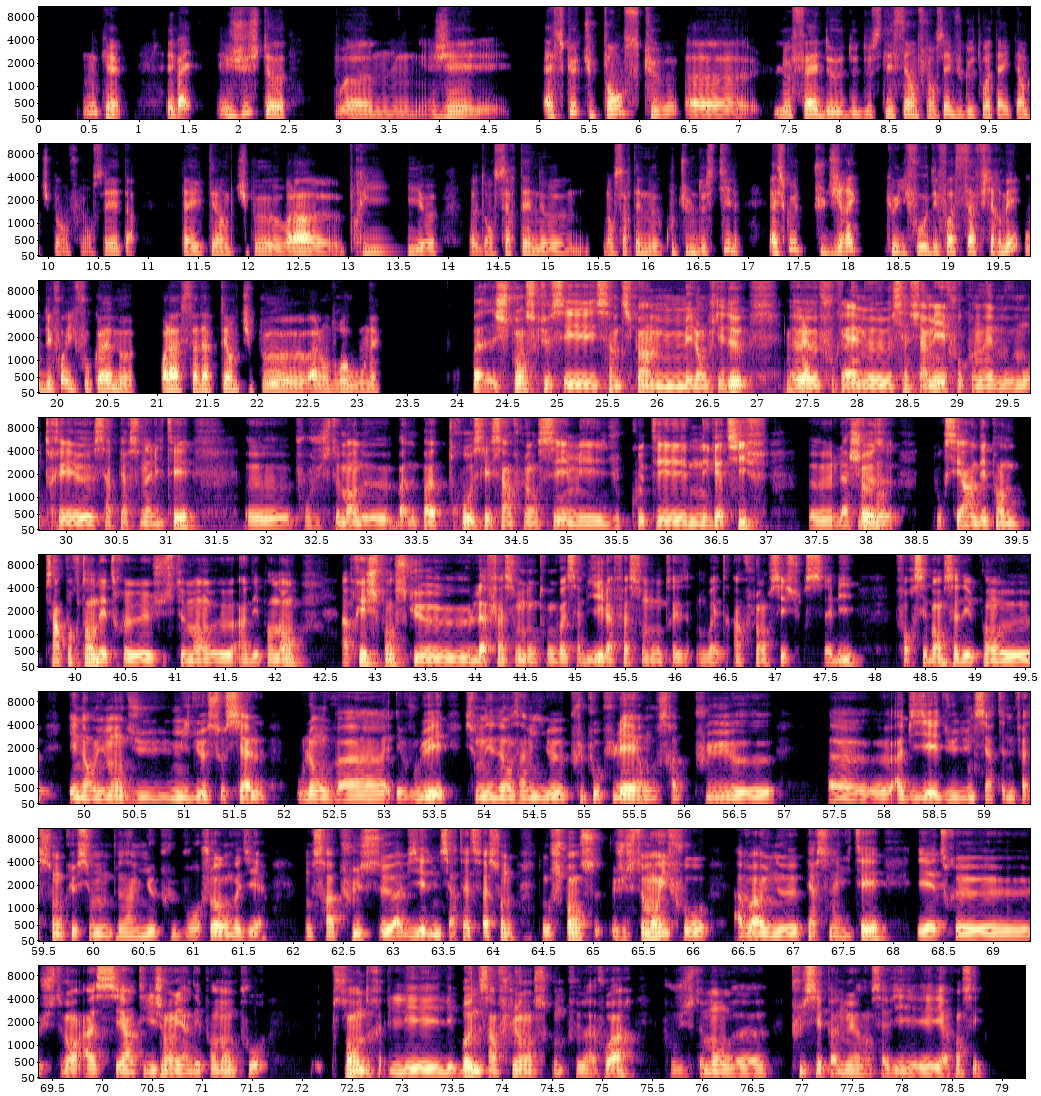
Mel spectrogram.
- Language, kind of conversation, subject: French, podcast, Comment ton style vestimentaire a-t-il évolué au fil des années ?
- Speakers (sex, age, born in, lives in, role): male, 18-19, France, France, guest; male, 20-24, France, France, host
- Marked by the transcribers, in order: other background noise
